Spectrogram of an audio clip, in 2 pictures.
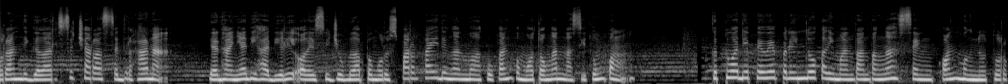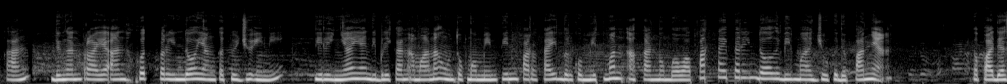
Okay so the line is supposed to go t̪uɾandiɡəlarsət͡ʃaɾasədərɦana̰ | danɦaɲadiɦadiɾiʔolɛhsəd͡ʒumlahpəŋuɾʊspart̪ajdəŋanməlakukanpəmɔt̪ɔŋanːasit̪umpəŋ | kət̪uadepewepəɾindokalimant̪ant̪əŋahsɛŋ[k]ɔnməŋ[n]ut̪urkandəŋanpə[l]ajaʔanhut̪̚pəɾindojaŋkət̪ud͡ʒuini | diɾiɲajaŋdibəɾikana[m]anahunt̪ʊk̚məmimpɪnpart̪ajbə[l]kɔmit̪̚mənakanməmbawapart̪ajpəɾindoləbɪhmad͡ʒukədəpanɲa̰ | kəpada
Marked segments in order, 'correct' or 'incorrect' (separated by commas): correct, correct, incorrect, correct, incorrect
